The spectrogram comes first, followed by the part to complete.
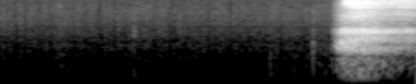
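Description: Near silence, then near the end a woman's audible breath, taken just before she speaks.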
